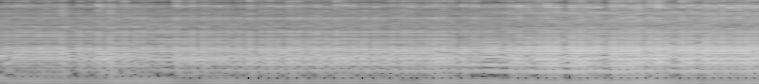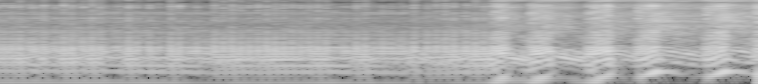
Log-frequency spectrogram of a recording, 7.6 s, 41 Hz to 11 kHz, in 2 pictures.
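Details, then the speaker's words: Ported Homelite XL-76 two-stroke chainsaw after fitting better fuel filter: runs high and steady, then about six seconds in note chops and surges unevenly; stumbling from suspected fuel starvation, carb modification or heavier reed suspected. "I don't think that fixed our issue I think we're going to be modifying the carb but just to make sure um I think we're going to be either modifying the carb or having to figure out a heavier Reed"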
